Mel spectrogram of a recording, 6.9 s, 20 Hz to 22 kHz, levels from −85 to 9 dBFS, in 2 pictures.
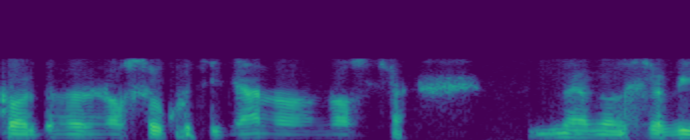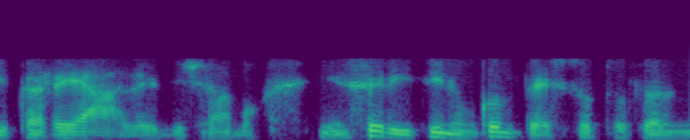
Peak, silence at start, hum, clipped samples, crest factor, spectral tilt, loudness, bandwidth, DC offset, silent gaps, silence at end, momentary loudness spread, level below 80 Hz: -2 dBFS; 0 s; none; under 0.1%; 22 dB; -4.5 dB/octave; -24 LUFS; 4.1 kHz; under 0.1%; none; 0 s; 13 LU; -62 dBFS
